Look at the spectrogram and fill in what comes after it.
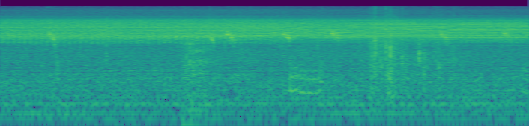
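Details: Cicadas singing in summer among other summer insects, a dense unbroken high buzzing drone that holds steady throughout, with brief chirps from birds scattered over it.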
